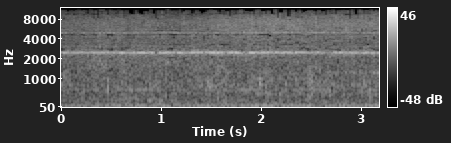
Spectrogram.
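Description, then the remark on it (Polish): A London Underground Central line train arrives at a station in west London in bitter cold, rumbling steadily along the rails with a loud, sustained low roar, a thin high-pitched wheel squeal ringing continuously above it, and no voices. “Nieliczni pasażerowie, którzy przyjechali tu ze śródmieścia Londynu czerwoną linią, zwaną Central, złorzecząc pod nosem na przenikliwe zimno, opuściło pustawę o tej porze peron.”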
